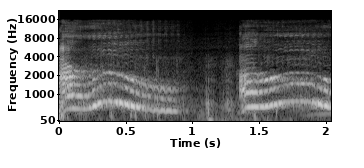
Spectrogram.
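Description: A toddler howling like a dog: two high-pitched howls of about a second each, the pitch rising and then falling in each.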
